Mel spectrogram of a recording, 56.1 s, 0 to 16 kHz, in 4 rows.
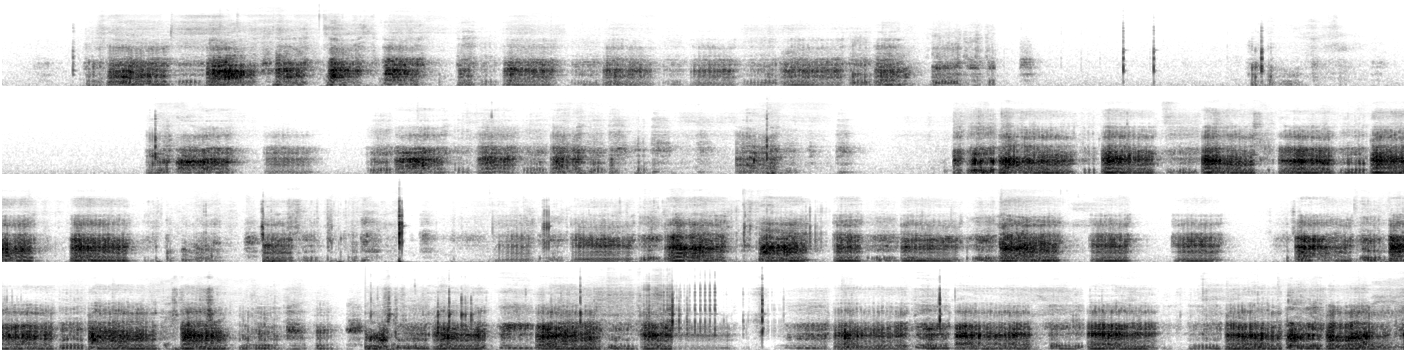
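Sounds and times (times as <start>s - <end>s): dog growling playfully: 0.7s - 10.4s, 15.4s - 22.6s, 23.4s - 56.0s.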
